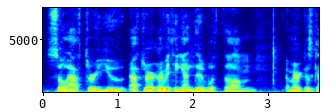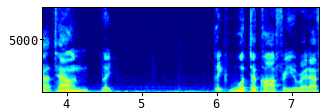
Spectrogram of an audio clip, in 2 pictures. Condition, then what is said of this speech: No condition.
